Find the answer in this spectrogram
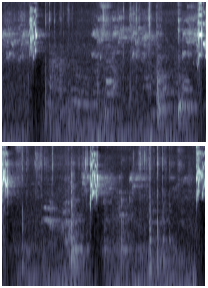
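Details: Lovebird, a fighter-type bird singing steadily, its song said to draw any other lovebird into singing; short shrill chattering bursts repeat about every two seconds over a low background hum.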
